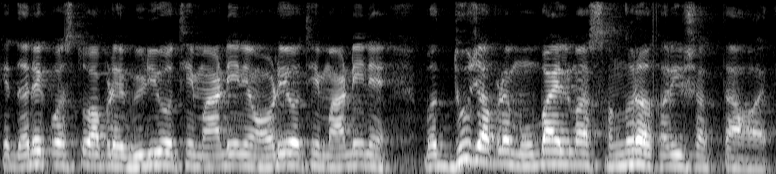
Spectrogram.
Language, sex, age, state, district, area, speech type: Gujarati, male, 30-45, Gujarat, Rajkot, rural, spontaneous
